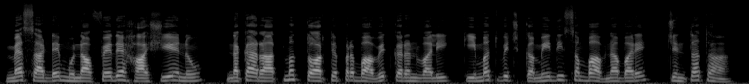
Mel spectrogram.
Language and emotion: Punjabi, fearful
